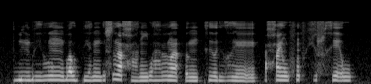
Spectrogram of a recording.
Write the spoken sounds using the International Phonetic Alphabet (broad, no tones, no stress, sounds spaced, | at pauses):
bʲ ã b e̤ β õ ŋ b ɐ w pʲ a̤ ŋ e̤ ɬ ð ɐ̃ ħ a̤ ŋ w a̤ β ɐ̃ ʔ ɵ ŋ kʲ o ɾʲ o̤ ɣ ẽ | ħ ẽ w f ɐ̃ f ç o̤ ɬ x e w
